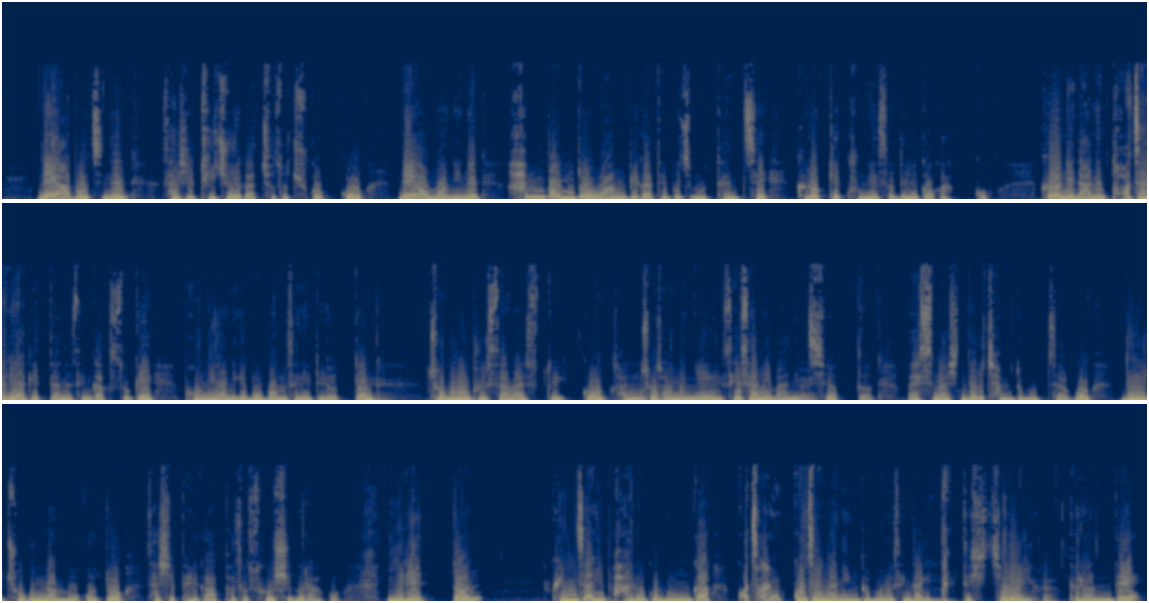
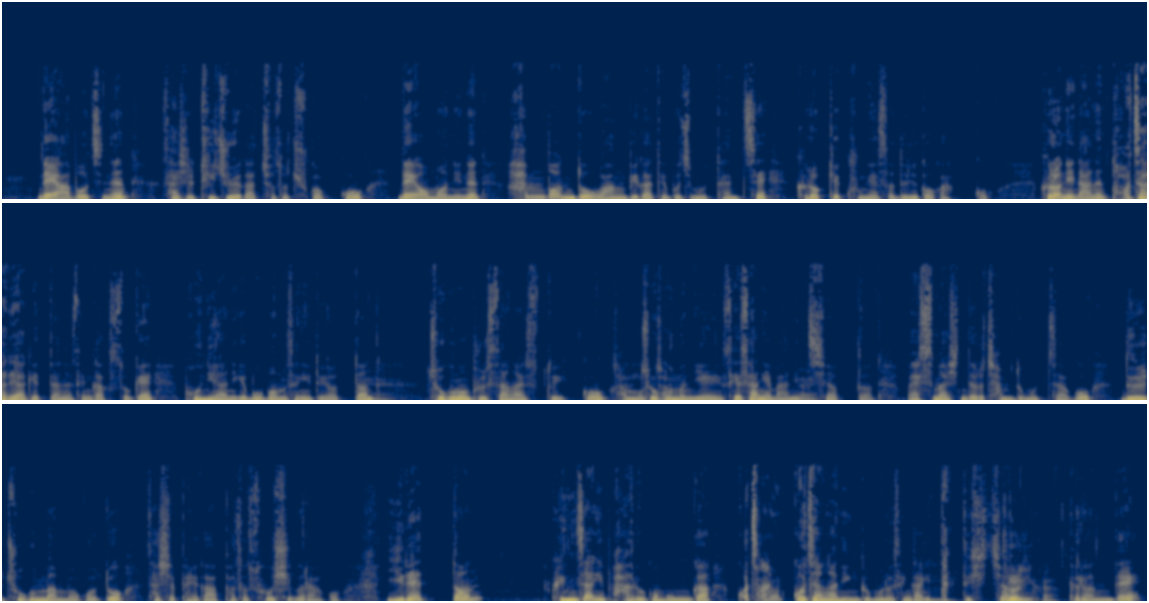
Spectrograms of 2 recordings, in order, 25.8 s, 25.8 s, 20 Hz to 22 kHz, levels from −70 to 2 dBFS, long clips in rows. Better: second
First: distortion; heavy; 15% of the sound clipped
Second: none

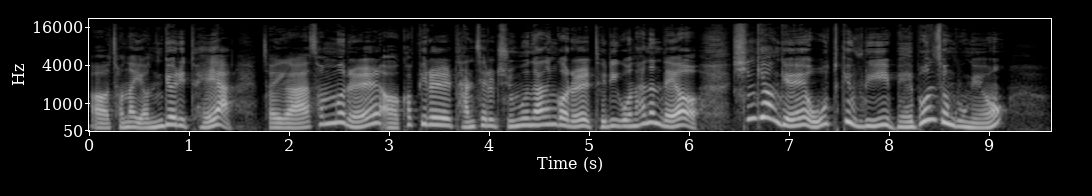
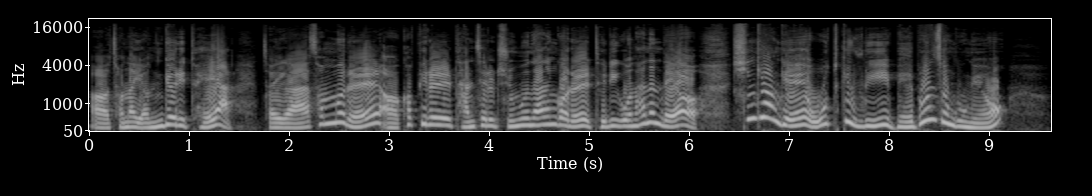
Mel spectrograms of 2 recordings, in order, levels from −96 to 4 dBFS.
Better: first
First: none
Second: distortion; slight; 10 dB below the speech

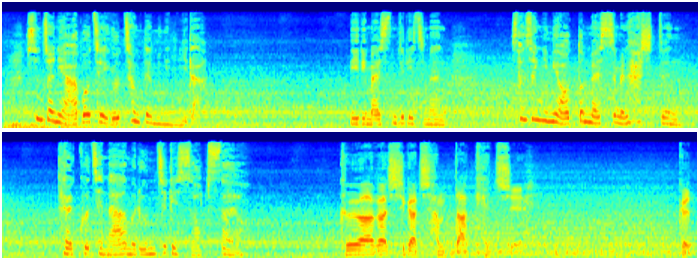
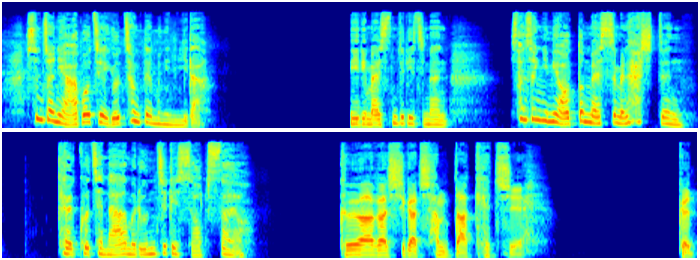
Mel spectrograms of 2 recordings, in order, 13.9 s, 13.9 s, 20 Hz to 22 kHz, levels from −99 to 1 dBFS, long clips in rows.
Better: second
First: train or aircraft noise; noticeable; throughout; 10 dB below the speech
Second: none

